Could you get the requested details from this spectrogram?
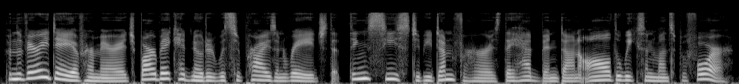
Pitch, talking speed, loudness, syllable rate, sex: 190 Hz, 270 wpm, -18 LUFS, 6.0 syllables/s, female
